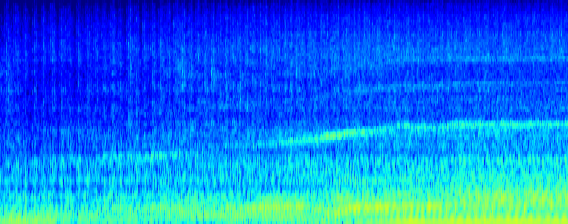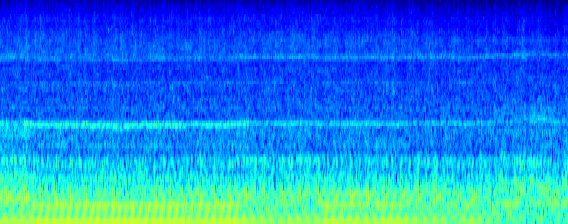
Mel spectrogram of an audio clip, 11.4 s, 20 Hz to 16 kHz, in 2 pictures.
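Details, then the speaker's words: Honda CBR600F4i at first fire-up after reconnecting the bank angle sensor in the headlight loom: rough, lumpy idle holding high; owner suspects an exhaust/air leak at the cylinder one manifold, possibly poorly fitted or wrong size, driving the revs up. "So, it does sound really rough and it is idling pretty high."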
